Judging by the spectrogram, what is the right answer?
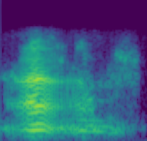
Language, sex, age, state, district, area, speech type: Tamil, male, 45-60, Tamil Nadu, Krishnagiri, rural, conversation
